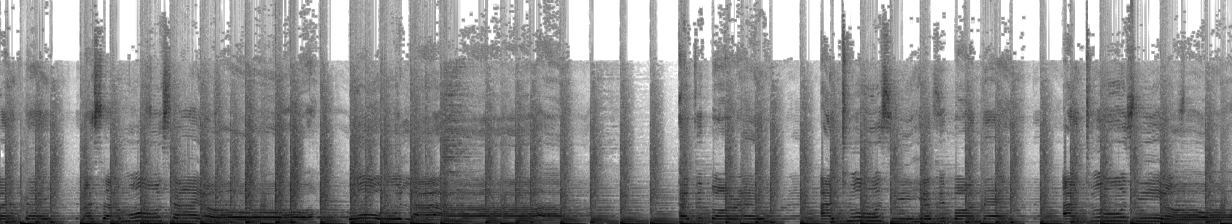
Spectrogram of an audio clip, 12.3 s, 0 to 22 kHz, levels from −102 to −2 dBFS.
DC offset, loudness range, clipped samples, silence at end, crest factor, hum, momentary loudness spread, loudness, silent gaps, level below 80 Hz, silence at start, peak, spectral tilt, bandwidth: 4%; 3 LU; 6%; 0 s; 8 dB; none; 5 LU; -9 LUFS; none; -10 dBFS; 0 s; 0 dBFS; -5 dB/octave; 19 kHz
